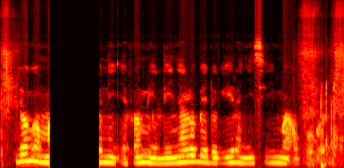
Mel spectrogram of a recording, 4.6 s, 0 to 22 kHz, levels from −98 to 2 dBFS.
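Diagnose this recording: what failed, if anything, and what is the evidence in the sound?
An audio dropout to silence cuts the speech off abruptly at 0.66 s, and it resumes mid-flow at 1.32 s, leaving about 0.66 s missing. The gap is dead silence with no room tone or hiss, which rules out a noise gate or low level. The absence of smeared or repeated fragments rules out network concealment. The failure is at the input stage, likely a momentary device disconnect or mute while the recorder kept writing silence.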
